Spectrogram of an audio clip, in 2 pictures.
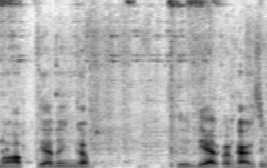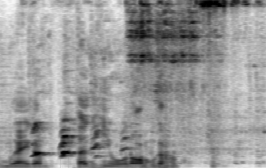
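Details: Hungry Pit Bull puppies whining: a run of short, harmonic whimpers and yelps at uneven spacing, then longer wavering rising and falling whines, with laughter just before and after.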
